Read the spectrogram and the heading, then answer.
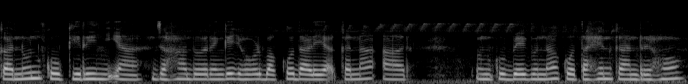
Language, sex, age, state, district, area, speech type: Santali, female, 18-30, Jharkhand, Seraikela Kharsawan, rural, spontaneous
